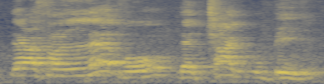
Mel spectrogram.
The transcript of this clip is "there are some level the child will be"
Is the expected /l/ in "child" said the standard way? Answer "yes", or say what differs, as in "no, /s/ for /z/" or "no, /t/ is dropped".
no, /l/ is dropped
